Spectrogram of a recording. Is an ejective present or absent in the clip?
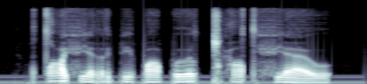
absent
